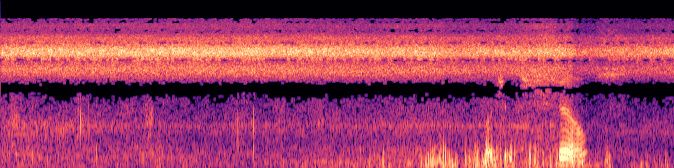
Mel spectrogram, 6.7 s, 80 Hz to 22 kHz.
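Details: Many 13-year periodical cicadas in Nashville, Tennessee, calling from the treetops while mating: a steady, piercing high-pitched drone fills the air, and a man's voice speaks briefly near the end.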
